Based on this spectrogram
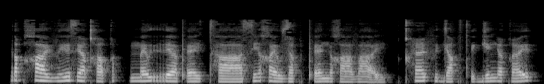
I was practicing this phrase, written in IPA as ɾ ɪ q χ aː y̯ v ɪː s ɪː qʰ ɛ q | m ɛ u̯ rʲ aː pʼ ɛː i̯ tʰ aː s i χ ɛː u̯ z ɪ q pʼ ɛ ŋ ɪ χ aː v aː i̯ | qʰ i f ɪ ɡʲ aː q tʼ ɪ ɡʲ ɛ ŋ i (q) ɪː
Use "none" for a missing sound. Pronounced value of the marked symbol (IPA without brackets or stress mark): q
